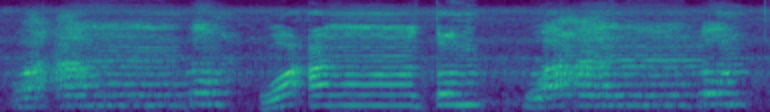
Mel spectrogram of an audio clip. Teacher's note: یہاں نون پہ اخفا ہو رہا ہے اور تم یہ میم ساکن پہ اظہار ہے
